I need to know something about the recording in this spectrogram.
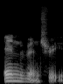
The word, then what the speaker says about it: inventory: inventory water better so inventory so words that usually end with a t o r y tend to have ten the o tends to drop and it becomes three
